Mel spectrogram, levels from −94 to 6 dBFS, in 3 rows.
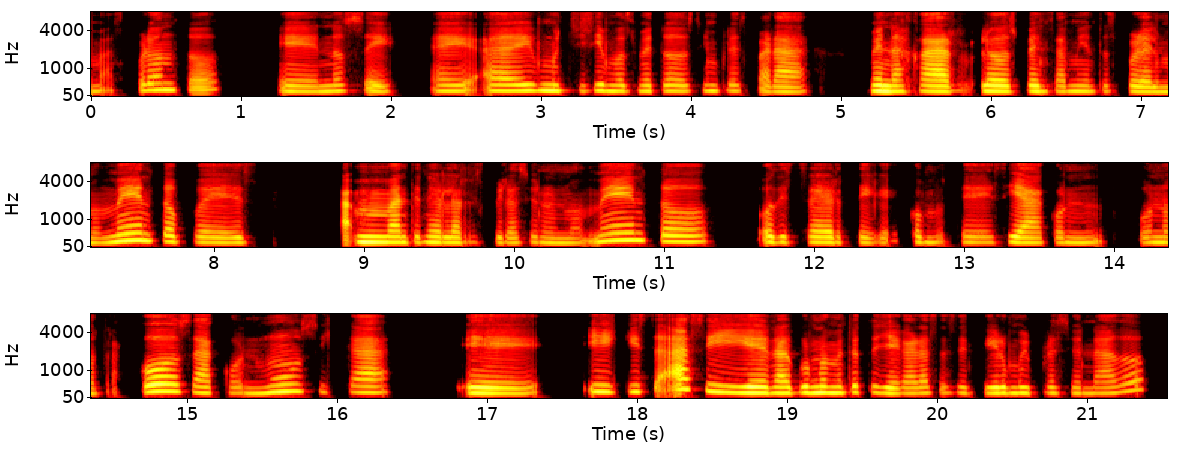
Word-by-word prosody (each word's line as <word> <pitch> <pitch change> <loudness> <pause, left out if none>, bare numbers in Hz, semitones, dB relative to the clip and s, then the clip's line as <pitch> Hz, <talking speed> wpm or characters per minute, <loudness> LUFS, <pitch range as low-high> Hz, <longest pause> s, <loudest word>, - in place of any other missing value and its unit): más 210 +3 -13
pronto. 225 - -2 0.4
Eh, 190 -1 -3
no 200 +2 -3
sé, 195 -2 -7 0.2
eh, 205 0 -4
hay 215 +1 +2
muchísimos 215 -2 0
métodos 200 0 -5
simples 210 0 -9
para 180 0 -4 0.4
relajar 195 -1 +5 0.2
los 195 -2 +4
pensamientos 195 0 -4
por 190 -1 -3
el 175 -1 -1
momento, 220 +5 +3
puedes, 185 -2 -5 0.5
ah, - - +1
mantener 195 -1 +5
la 190 0 0
respiración 185 0 -11
un 175 -1 -6
momento, 225 +2 +1 0.3
o 200 - 0
distraerte, 190 0 -5
como 195 -1 -8
te 195 - -14
decía, 190 -1 -1
con 185 0 -8 0.2
con 190 +1 -5
otra 185 -1 -13
cosa, 250 -3 +5
con 200 -2 -10
música. 235 -1 -1 0.4
Eh, 195 -1 +4 0.3
y 245 -2 +2
quizás, 245 +8 +1
si 230 -6 +5
en 210 -1 +7
algún 205 +1 +2
momento 220 +1 +3
te 220 0 -10
llegaras 195 +1 -3
a - - -13
sentir 200 0 -2
muy 205 0 -1
presionado, 205 +7 -9
200 Hz, 135 wpm, -21 LUFS, 190-220 Hz, 0.5 s, en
